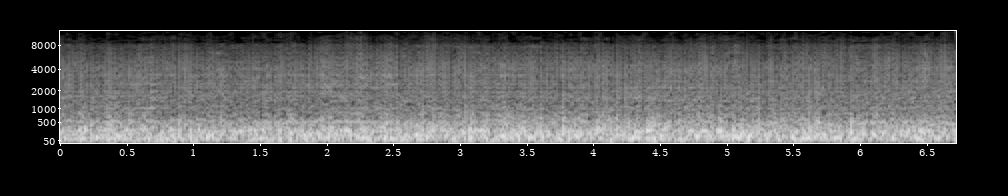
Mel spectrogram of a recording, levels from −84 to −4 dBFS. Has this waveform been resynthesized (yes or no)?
yes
